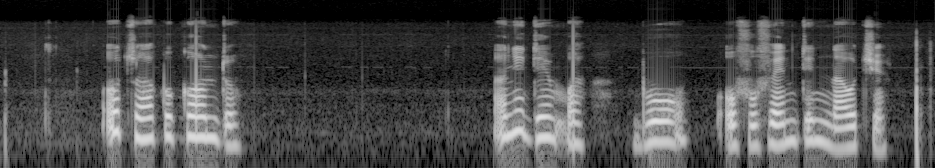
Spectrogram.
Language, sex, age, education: Igbo, female, 15-29, tertiary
